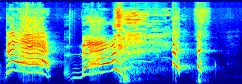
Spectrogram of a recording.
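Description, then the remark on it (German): A person imitates croaking frogs with two drawn-out, nasal, wavering cries, then a couple of short, sharp croaks, loud and with no other talking. “Die sind so laut, die schreien die ganze Nacht lang. Wie machen die?”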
